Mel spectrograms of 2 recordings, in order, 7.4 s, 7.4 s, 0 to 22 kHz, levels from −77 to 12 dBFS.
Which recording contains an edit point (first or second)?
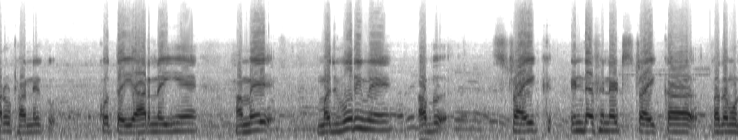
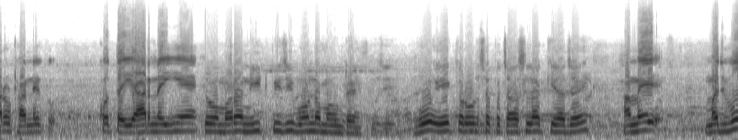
second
